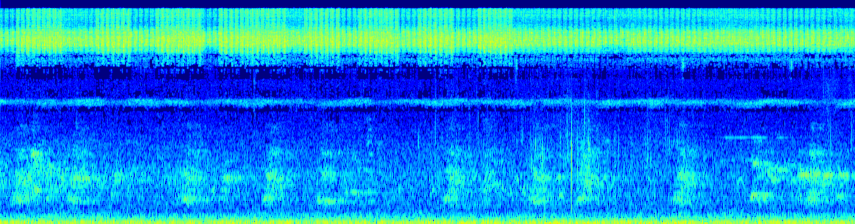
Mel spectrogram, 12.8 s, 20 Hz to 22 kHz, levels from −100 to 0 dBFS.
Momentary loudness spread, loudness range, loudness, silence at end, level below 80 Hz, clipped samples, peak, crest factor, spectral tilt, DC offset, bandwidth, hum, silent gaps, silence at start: 3 LU; 2 LU; -28 LUFS; 0 s; -44 dBFS; under 0.1%; -12 dBFS; 18 dB; -1 dB/octave; under 0.1%; 19.5 kHz; none; none; 0 s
